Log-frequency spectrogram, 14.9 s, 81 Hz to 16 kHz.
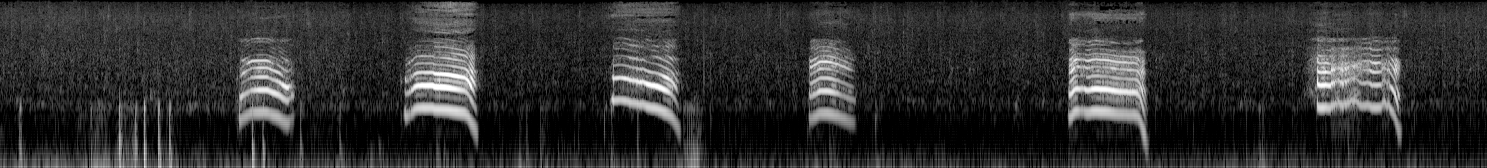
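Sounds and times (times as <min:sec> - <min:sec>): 
faint patter and ticks: 0:00.0 - 0:04.1, 0:04.8 - 0:06.1, 0:06.8 - 0:10.7, 0:11.5 - 0:13.1, 0:14.0 - 0:14.8
person imitating otter calls outdoors in the countryside: 0:02.4 - 0:03.0, 0:04.0 - 0:04.8, 0:06.1 - 0:06.9, 0:08.1 - 0:08.6, 0:10.7 - 0:11.5, 0:13.1 - 0:14.1.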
